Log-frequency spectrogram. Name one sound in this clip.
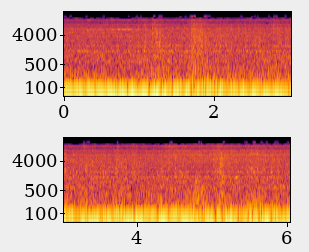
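A heavy vehicle's engine rumbles low and steady while driving.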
